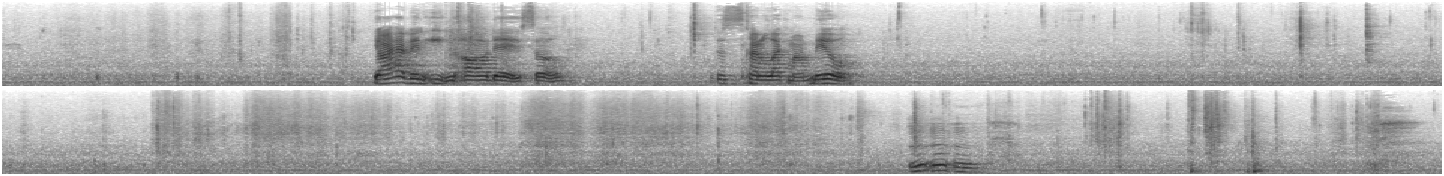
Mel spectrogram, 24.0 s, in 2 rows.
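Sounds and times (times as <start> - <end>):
low steady hum: 0.0 - 24.0
paper napkin rustling: 13.2 - 19.1.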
